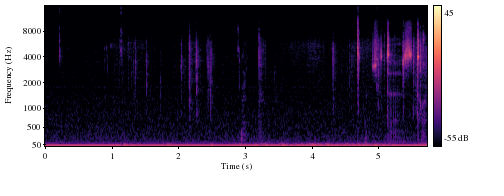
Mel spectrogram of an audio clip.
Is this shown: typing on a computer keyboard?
yes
